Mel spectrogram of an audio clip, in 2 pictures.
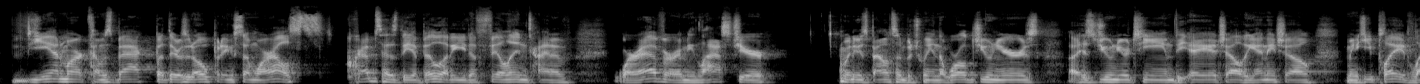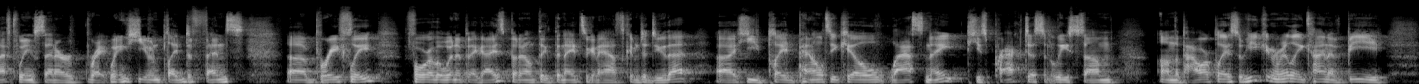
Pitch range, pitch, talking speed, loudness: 100-115 Hz, 105 Hz, 200 wpm, -19 LUFS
